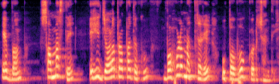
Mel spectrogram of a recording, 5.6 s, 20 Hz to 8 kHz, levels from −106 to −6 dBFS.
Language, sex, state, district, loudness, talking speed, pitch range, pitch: Odia, female, Odisha, Khordha, -15 LUFS, 85 wpm, 205-275 Hz, 240 Hz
